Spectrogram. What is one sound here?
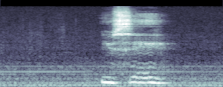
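A young woman asks a short question quietly.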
